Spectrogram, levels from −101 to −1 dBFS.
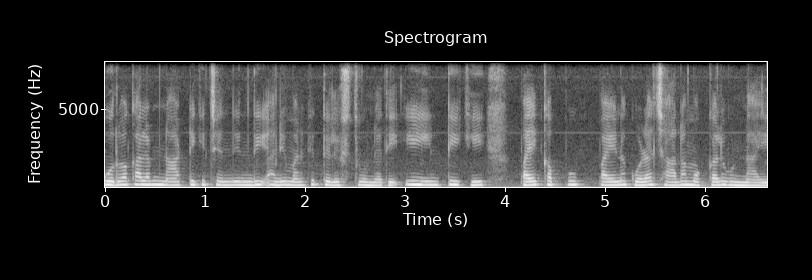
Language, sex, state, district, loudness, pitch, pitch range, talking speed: Telugu, female, Andhra Pradesh, Chittoor, -15 LUFS, 215 Hz, 205-230 Hz, 135 wpm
